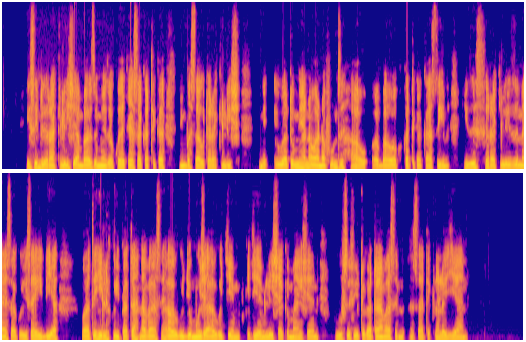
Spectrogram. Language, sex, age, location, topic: Swahili, male, 18-24, Nakuru, education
